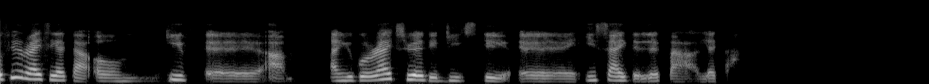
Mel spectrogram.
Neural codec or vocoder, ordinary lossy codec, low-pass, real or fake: codec, 16 kHz, 1 kbps, FunCodec, trained on LibriTTS, 50 frames a second; Opus, 16 kbps; 7.2 kHz; fake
